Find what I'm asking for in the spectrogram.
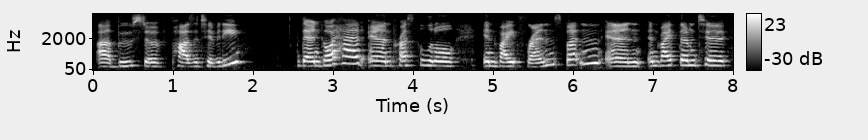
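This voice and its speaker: A stuffy-nosed woman hosts a live stream, her slightly high voice upbeat and chatty. She talks straight to her viewers and reads out their comments as they come in. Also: animated, measured pace, a bit bright. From Northern Virginia. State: stuffy, coming down with a cold. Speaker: host of a live-streamed show. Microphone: webcam or phone on a live stream.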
